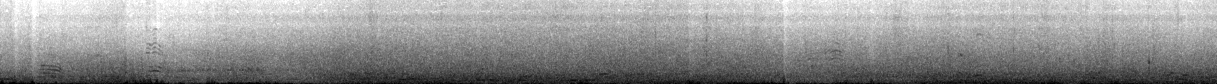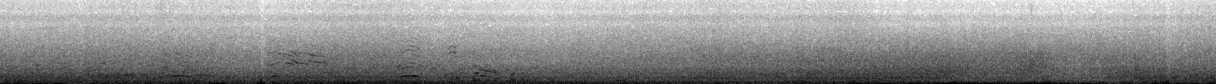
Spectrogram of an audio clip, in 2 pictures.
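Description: A crowd of people chatters in the distance outdoors.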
